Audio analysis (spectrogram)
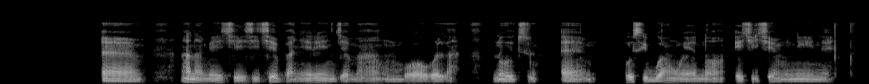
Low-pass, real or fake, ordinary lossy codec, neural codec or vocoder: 7.2 kHz; real; none; none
